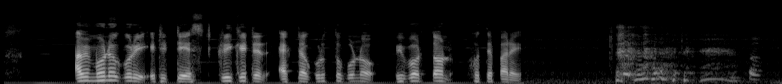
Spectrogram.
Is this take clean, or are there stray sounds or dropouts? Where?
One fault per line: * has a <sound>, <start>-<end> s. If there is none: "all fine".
* has a laugh, 6.1-7.6 s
